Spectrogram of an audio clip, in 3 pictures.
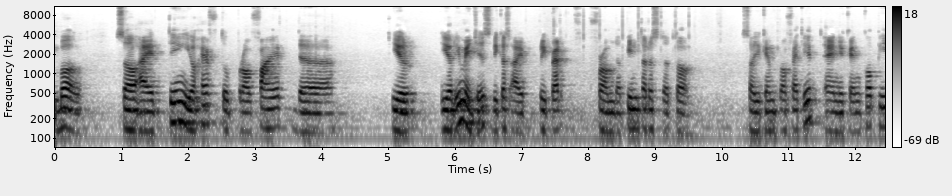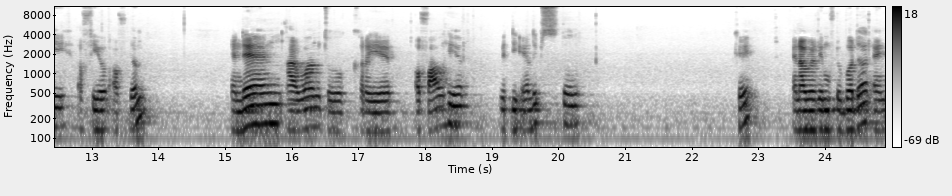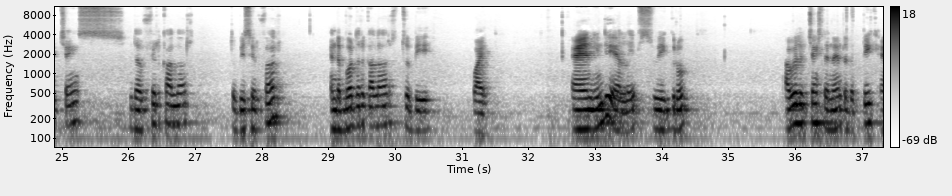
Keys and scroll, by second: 3.5 super+y, 12.6 super+c, 16.1 ⟲, 34.4 super+g, 35.8 super+g.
